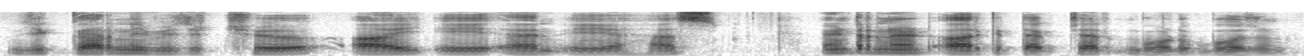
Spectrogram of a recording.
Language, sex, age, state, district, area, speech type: Kashmiri, male, 30-45, Jammu and Kashmir, Ganderbal, rural, read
